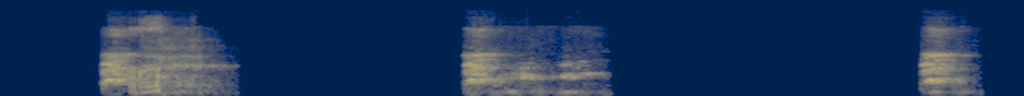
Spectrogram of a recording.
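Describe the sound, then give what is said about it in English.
A dog barks three times, loud, each bark drawn out and separated by a couple of seconds of silence. “Do you hear my dog?”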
